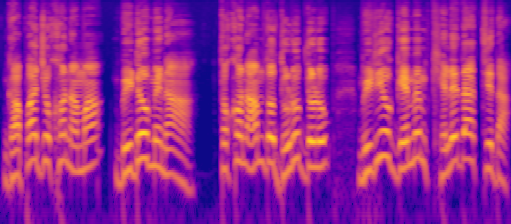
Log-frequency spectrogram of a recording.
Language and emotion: Santali, angry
